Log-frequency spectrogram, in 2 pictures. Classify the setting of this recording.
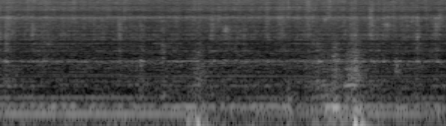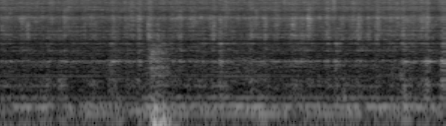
kitchen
